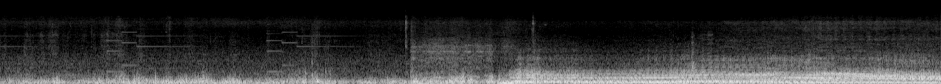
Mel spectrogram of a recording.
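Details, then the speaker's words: 2011-14 Mustang GT V8, first start after a Boss 302 intake manifold, 47 lb E85 injectors and a new tune. The door chimes, then the engine cranks, catches and settles into a steady, even idle with no hiss, leaks or misfire. Normal idle. "everything's sounding good everything's sounding normal no leagues no nothing that I know of"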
